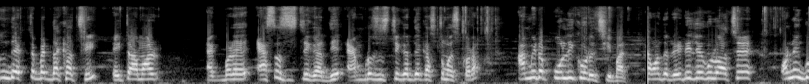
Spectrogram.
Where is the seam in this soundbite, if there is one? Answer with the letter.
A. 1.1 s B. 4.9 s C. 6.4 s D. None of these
C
